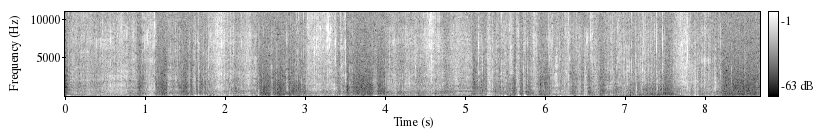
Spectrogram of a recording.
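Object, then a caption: Natural sea sponge. A large, dry yellow natural sea sponge is held in both hands while long pink nails scratch and rub over its porous surface close by. Soft, continuous crinkling and rustling scrapes come through with a low rumble underneath, and a few louder crackly bursts stand out near the middle of the clip.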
